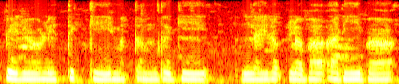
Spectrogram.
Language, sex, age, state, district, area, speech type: Manipuri, female, 45-60, Manipur, Churachandpur, urban, read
